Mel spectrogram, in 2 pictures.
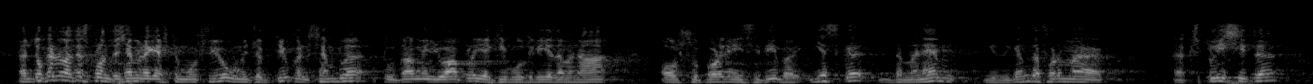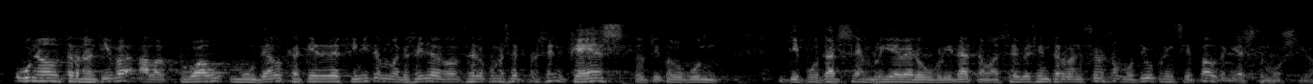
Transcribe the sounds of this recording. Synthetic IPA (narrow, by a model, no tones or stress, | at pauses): ənt̪ot̪kaznuzat̪ɾəsplənt̪əʒɛmənəkɛst̪əmusiounub̚d͡ʒək̚t̪iwkənsɛmblət̪ut̪alˠmenʎuabləiəkiβulˠd̪ɾiəðəməna | əlˠsupɔɾt̪inisiət̪iβəiɛskəd̪əmənɛmiðiɣɛmd̪əfoɾmə | ksplisit̪ə | unəːlˠt̪əɾnət̪iβ̞əʔələk̚t̪ualˠmuðɛlˠkəkeðəðəfinit̪əmbləkəzeʎəðəlˠzɛɾukɔməs̬ɛt̪̚pəɾsenkəest̪ot̪ikəlˠɣun | d̪iput̪at̪sɛmbliəβɛɾuβliðat̪ənləsːeβ̞əzint̪əɾβənsionzəlˠmut̪iwpɾinsipalˠd̪əkɛst̪əmusio̰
